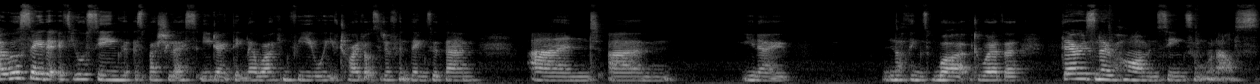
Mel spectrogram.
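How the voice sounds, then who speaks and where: A woman speaks with fairly even intonation in audible room echo. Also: medium pitch for a woman. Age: 30s. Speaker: vlogger. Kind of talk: casual chat. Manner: fast.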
